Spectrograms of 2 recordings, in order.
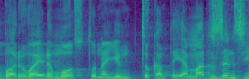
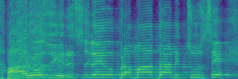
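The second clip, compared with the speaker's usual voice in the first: urgent preaching; 7 semitones higher, 3 dB louder than usual. Acted. Preacher warns of the second coming.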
